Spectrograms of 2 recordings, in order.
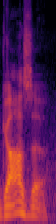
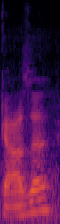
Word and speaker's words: Gaza: So lately I've been hearing some wonderful creators, completely out of respect, attempting to pronounce the word Gaza the same way they've been hearing Arabs and Palestinians pronounce it, which is Gaza.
